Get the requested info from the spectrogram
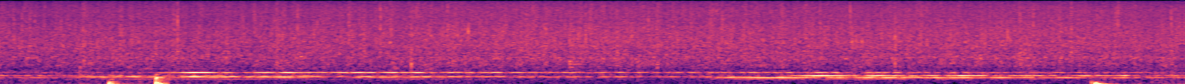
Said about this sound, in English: The sound is soothing to you. You feel your body begin to relax further as you listen to the gentle hum of the rain.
